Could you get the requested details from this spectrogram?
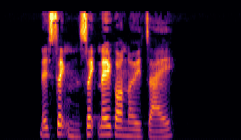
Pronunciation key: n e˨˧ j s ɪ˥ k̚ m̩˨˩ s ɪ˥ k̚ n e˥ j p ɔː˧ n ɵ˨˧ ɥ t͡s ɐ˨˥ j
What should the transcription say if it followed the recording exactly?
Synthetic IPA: n e˨˧ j s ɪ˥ k̚ m̩˨˩ s ɪ˥ k̚ n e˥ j k ɔː˧ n ɵ˨˧ ɥ t͡s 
